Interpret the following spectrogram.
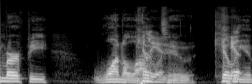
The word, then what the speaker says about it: Cillian: Killian. Killian.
